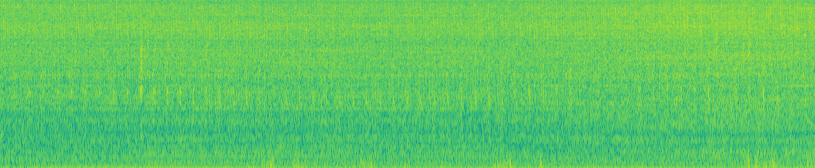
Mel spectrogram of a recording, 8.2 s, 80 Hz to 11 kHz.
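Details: Lada Kalina 1.4 petrol at 70 °C coolant, idle: a steady low rumble with a faint irregular knock riding over it; the cause is unclear and the owner wonders whether it needs an overhaul or can keep running.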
